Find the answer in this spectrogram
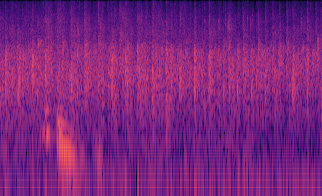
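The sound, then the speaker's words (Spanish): Steady audience applause welcoming first-time visitors at a gathering of Hispanic Foursquare churches, many hands clapping in a dense, continuous wash at an even loudness throughout, with a brief low voice murmur near the start. “Hay alguien que hoy nos esté visitando por primera vez, seguramente más de uno, pero queremos que levante su manito, por favor, y queremos darles a todos un fuerte aplauso de bienvenida.”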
